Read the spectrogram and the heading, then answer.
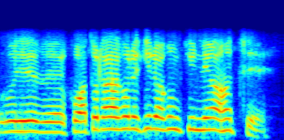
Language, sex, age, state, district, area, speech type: Bengali, male, 45-60, West Bengal, Dakshin Dinajpur, rural, conversation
